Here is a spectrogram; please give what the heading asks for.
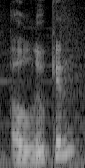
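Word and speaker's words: Oluokun: For the NFC, Olukin, I believe is how it's said, Queen, and then AFC is Vander Esch and Bobby.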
